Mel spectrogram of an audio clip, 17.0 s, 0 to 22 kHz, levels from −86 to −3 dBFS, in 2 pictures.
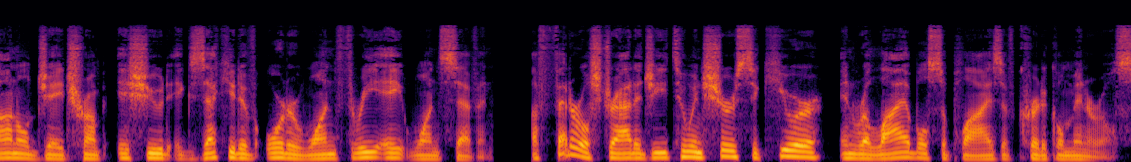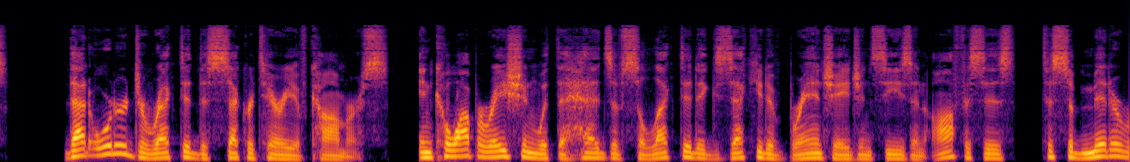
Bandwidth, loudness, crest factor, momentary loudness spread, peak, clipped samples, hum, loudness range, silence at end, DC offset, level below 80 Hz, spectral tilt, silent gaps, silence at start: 11.5 kHz; -21 LUFS; 18 dB; 8 LU; -4 dBFS; under 0.1%; none; 2 LU; 0 s; under 0.1%; -46 dBFS; -6 dB/octave; 8.66-8.89 s; 0 s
